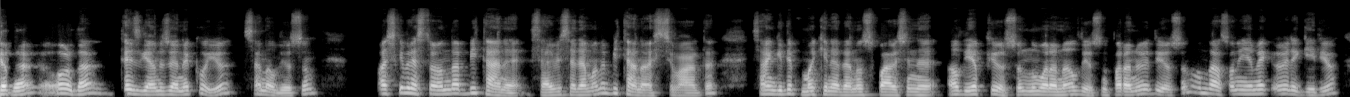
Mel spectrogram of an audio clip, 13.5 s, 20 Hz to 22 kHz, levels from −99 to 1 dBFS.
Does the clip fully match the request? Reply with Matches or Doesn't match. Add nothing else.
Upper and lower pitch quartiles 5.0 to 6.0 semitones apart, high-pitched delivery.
Doesn't match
